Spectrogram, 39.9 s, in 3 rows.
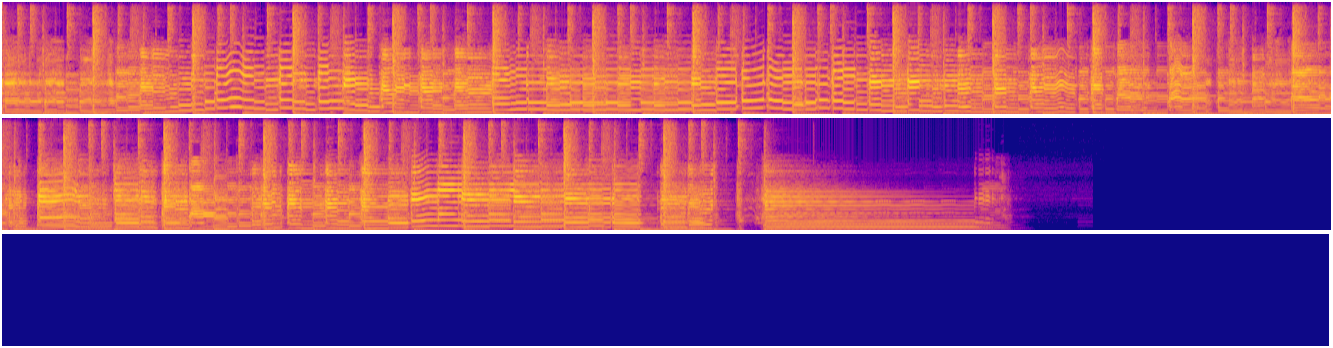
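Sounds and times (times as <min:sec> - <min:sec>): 
crunch electric guitar on bridge and neck pickups: 0:00.0 - 0:23.4.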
